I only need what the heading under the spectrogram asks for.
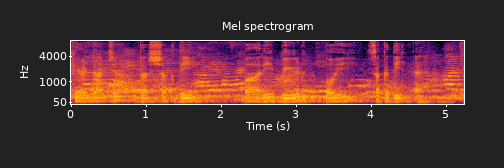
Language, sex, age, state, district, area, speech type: Dogri, male, 18-30, Jammu and Kashmir, Reasi, rural, read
